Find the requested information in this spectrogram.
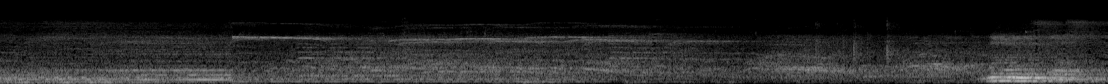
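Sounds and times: crowd noise in arena: 0.0 - 11.0.

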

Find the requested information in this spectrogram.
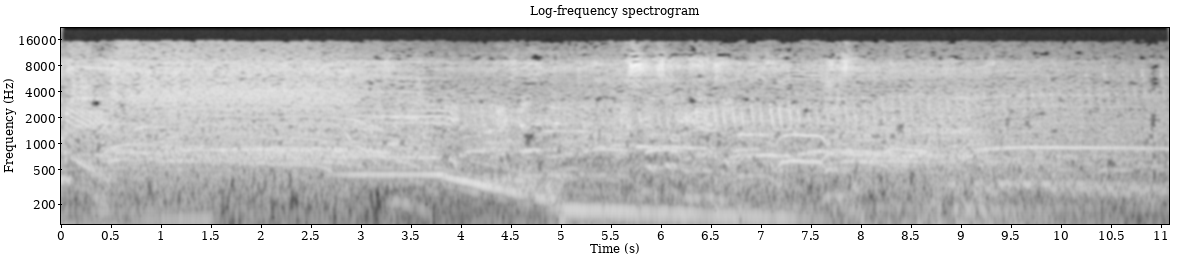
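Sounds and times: hip-hop beat bass: 0.0 - 10.7.

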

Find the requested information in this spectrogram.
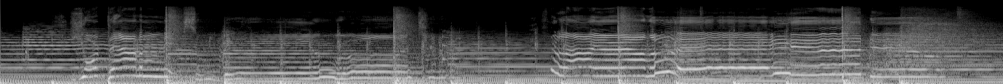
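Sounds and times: guitars: 0.0 - 10.0
woman singing: 0.6 - 10.0
steady drum beat: 1.8 - 10.0.

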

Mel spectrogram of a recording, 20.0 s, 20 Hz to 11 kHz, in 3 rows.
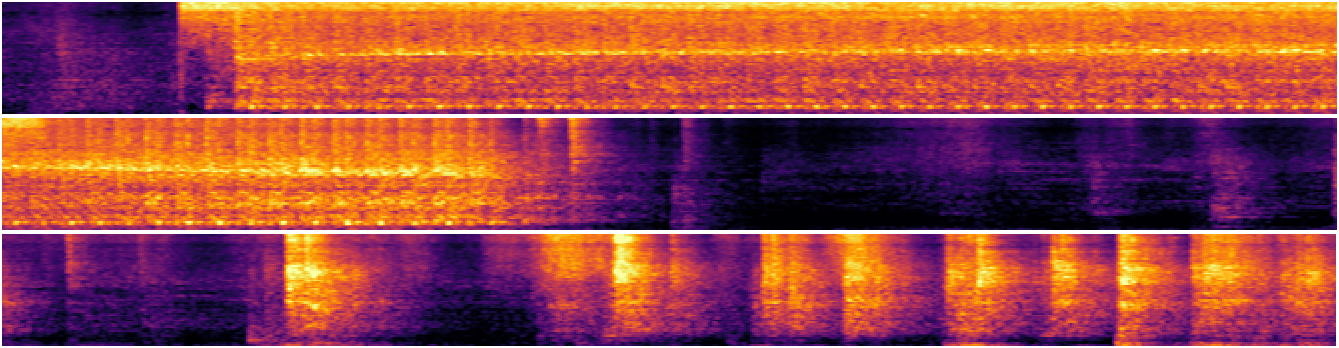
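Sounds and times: spray gun hissing: 0.9 - 7.0
electric pump humming: 0.9 - 9.0.

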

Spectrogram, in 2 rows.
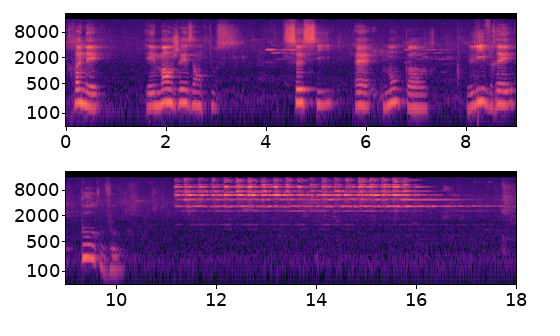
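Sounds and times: small bells ringing: 11.2 - 18.0.

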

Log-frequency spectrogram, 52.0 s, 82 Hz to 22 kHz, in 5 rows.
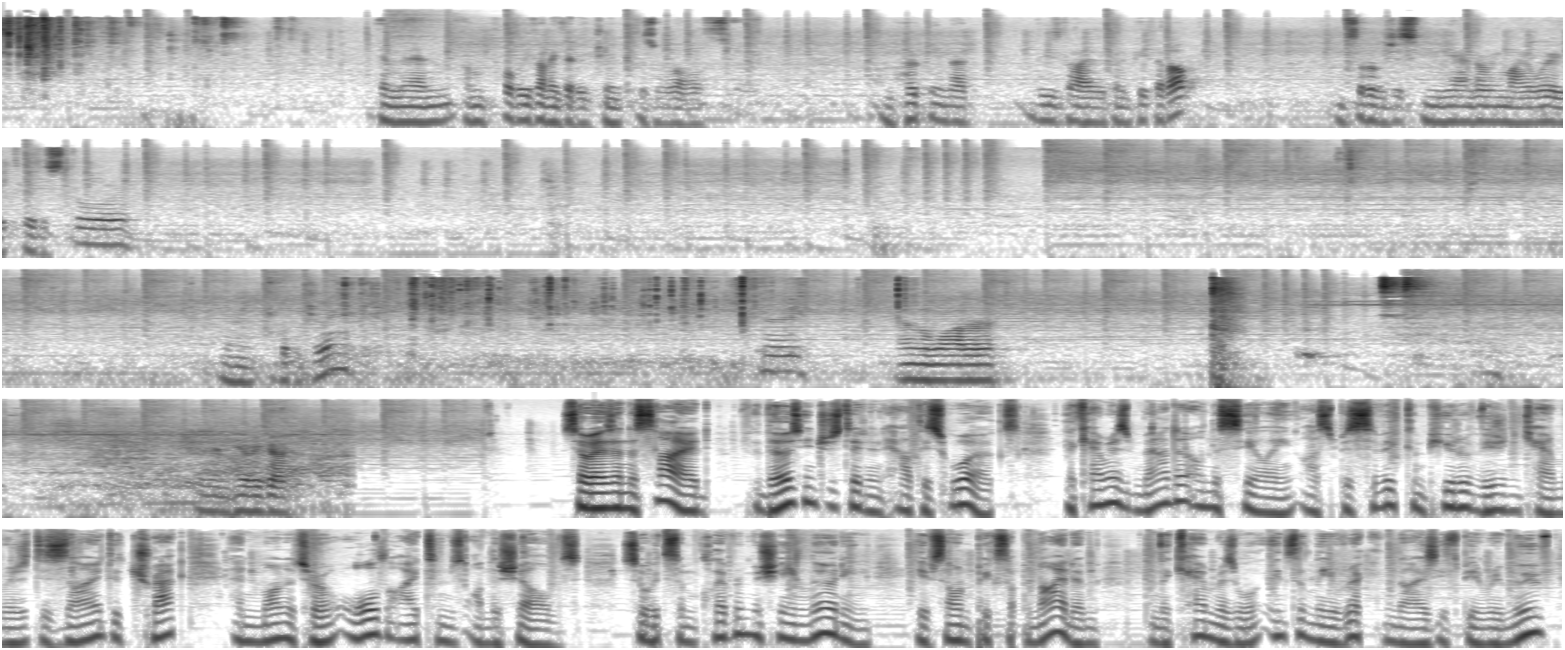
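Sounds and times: potato chip bag crinkling: 0.0 - 1.6, 22.8 - 26.0
steady low hum: 13.4 - 33.6.

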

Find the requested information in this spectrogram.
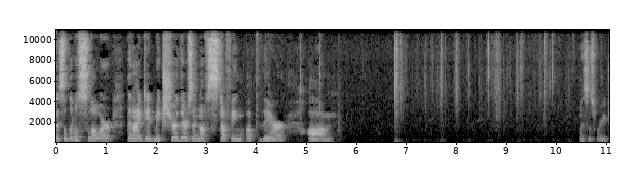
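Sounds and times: fabric rustles: 6.8 - 10.5.

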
